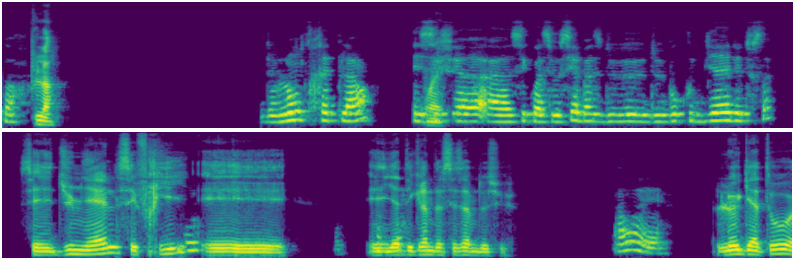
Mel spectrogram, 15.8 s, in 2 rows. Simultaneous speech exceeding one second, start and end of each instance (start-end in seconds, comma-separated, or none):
none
